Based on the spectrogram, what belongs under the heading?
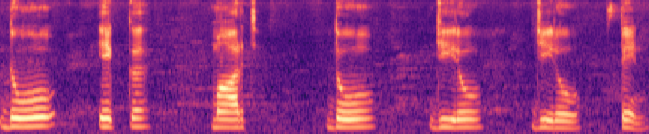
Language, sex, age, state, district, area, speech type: Punjabi, female, 18-30, Punjab, Tarn Taran, urban, spontaneous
